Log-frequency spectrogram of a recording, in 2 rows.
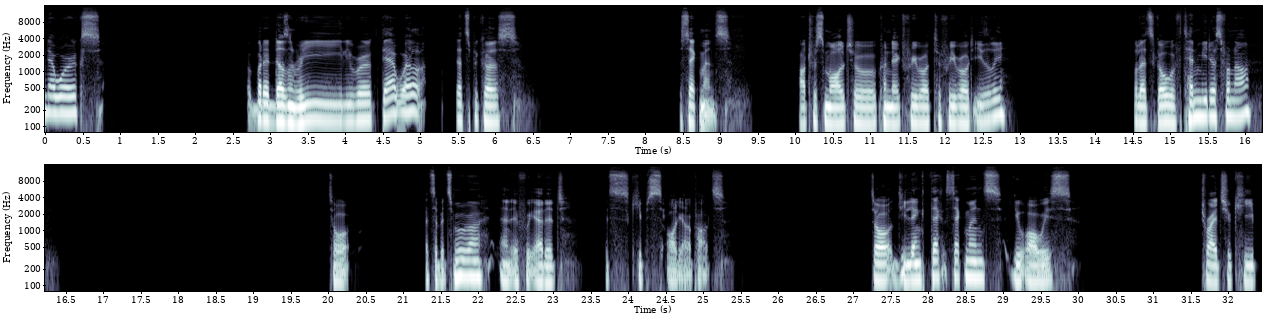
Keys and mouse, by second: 0.5 click, 3.0 Tab, 3.9-6.0 drag, 7.0-13.5 drag, 13.8 click, 15.7 click, 16.2 click, 16.8 click, 18.3 click, 18.6 Tab, 19.2 Tab, 20.2 click, 22.7 click, 24.6 middle drag, 25.8 click, 30.0 KP_7.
